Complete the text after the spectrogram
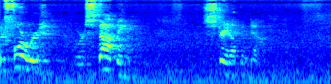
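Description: A man speaks calmly in a large, slightly echoing room.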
